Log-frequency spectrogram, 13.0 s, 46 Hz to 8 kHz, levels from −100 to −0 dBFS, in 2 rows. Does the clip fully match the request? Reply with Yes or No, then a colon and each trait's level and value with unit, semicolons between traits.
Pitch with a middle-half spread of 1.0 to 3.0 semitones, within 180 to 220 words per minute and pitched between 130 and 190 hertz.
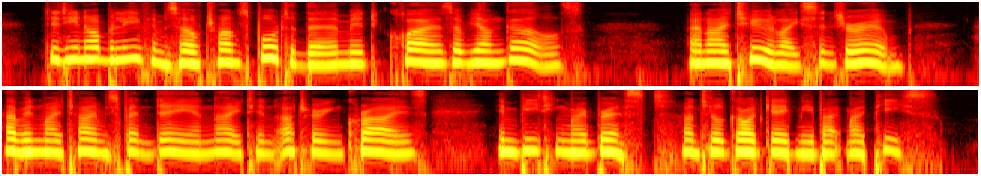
Yes: narrow, 2.5 semitones; average, 185 wpm; medium, 185 Hz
